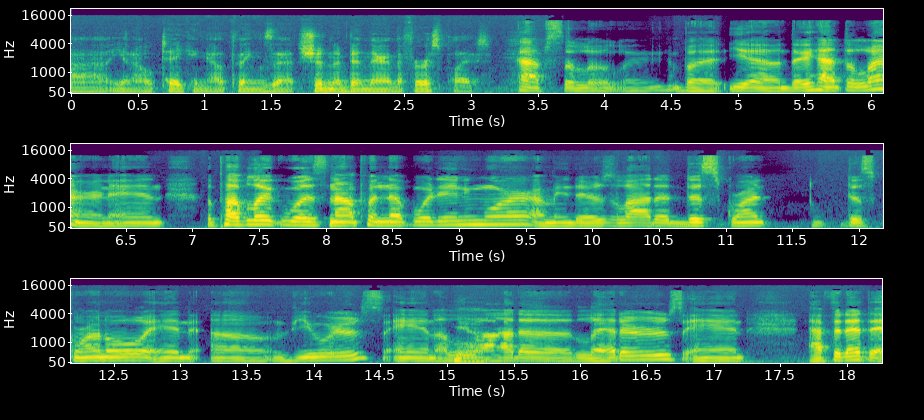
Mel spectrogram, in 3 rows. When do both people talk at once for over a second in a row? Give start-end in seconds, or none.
none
